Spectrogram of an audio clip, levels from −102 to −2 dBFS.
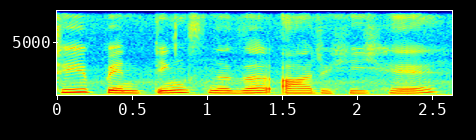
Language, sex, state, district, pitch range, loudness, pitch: Hindi, female, Arunachal Pradesh, Lower Dibang Valley, 205-245 Hz, -19 LUFS, 215 Hz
